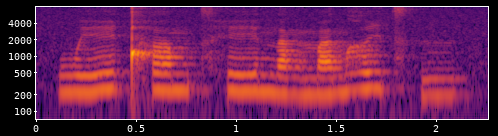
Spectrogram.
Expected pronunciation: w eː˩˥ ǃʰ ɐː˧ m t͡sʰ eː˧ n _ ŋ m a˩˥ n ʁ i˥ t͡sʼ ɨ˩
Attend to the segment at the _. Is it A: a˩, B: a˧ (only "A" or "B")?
A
